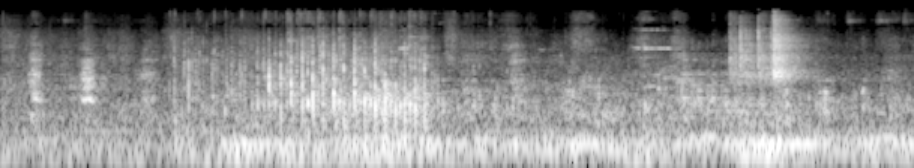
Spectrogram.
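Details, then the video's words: Dog at a behaviour training school and dog hostel in Jodhpur, India. A few short, sharp barks near the start and a louder burst near the end, with a trainer's voice and general background noise in between. "Dog training school"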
